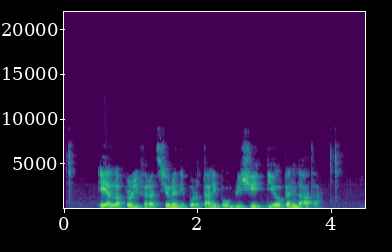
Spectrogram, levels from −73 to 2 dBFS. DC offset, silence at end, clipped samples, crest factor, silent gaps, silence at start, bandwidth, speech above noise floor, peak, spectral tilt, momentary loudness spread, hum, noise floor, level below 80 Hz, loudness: under 0.1%; 0.45 s; under 0.1%; 16 dB; none; 0.05 s; 7.8 kHz; 27 dB; 0 dBFS; -5.5 dB/octave; 8 LU; none; -42 dBFS; -56 dBFS; -16 LUFS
